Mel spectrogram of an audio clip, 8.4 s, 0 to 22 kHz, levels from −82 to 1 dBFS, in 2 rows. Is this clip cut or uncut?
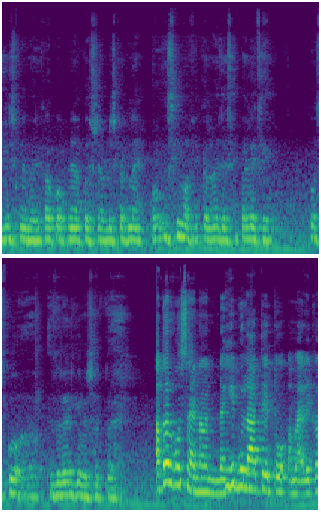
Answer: cut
